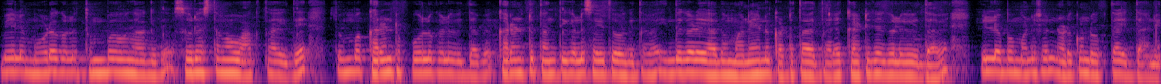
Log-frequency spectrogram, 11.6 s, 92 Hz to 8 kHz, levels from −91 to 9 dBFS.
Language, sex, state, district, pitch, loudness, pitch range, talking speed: Kannada, male, Karnataka, Bellary, 160 Hz, -27 LUFS, 150-170 Hz, 140 wpm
